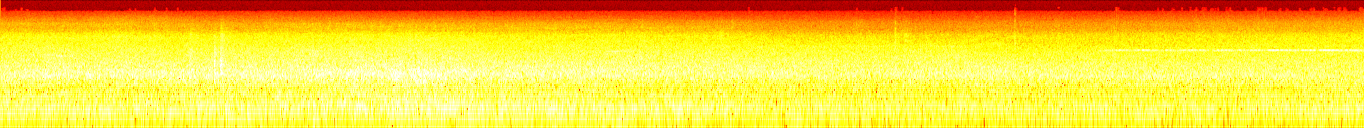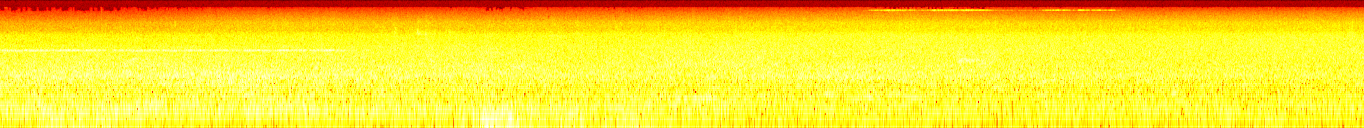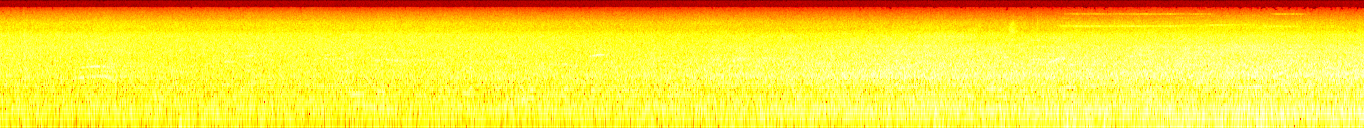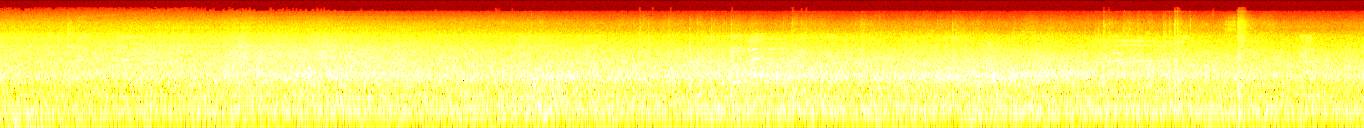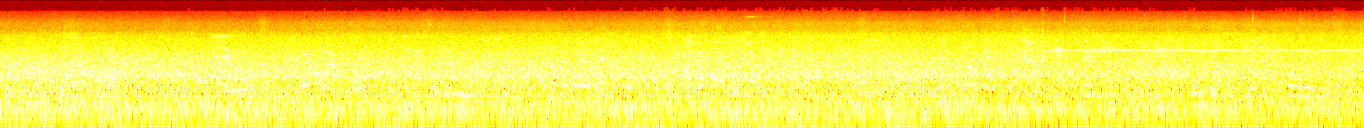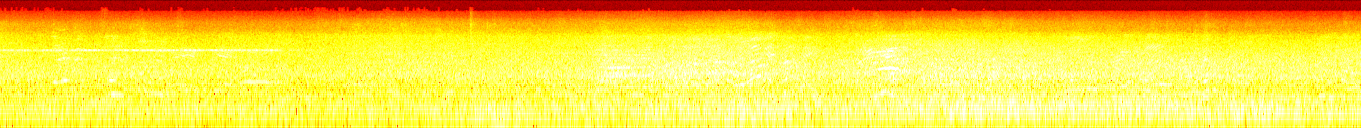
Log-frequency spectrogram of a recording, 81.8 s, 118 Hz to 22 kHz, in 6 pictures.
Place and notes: {"title": "Church Bells in Tribute to the Death of Her Late Majesty Queen Elizabeth II", "date": "2022-09-09 11:47:00", "description": "On Friday, September 9, 2022, at 12:00 pm, various church bells across the UK sounded off in tribute to the death of Her Late Majesty Queen Elizabeth ll, following her passing on September 8th, 2022.\nThe recording took place on the front lawn of the Lanyon Building, the main building of Queen’s University Belfast, which also brought its main flag down to half-mast position. Sounds of daily life can be heard, ranging from cyclists, pedestrians, motor and emergency vehicles, birds, pedestrian crossings, and other local sounds in the area.\nThe Church Bells were subtle and found gaps in the environmental soundscape to emerge and be heard. Each varied in duration, loudness, and placement in the listening experience. The bells mark a time of respect, change, and remembrance after a 70-year reign from the late Queen.", "latitude": "54.58", "longitude": "-5.94", "altitude": "17", "timezone": "Europe/London"}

